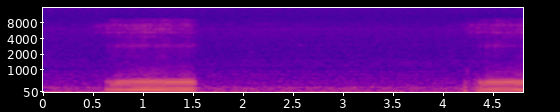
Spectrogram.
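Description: A French bulldog snores in deep, rattling, harmonic-rich rasps with a quiet pause between breaths.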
